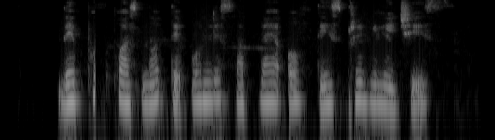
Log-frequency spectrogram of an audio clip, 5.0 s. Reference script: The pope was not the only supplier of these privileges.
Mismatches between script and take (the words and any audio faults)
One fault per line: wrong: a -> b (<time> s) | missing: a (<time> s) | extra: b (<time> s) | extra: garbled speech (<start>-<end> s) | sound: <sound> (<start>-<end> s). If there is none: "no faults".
sound: dropout (1.0-1.1 s)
